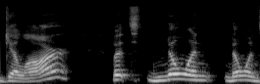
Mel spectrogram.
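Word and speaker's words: Gellar: calling them and it's weird because San Rachelle Geller everywhere calls her that but she said on a talk show it's actually pronounced gilar but no one no one says that still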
